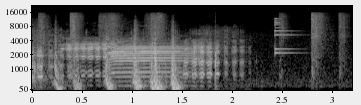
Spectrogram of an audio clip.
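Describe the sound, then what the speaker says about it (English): Minecraft sheep in a survival game bleat repeatedly, several close, loud wavering calls in a row, followed by short game chimes and clinks near the end. "we've got our first sheep our second sheep"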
